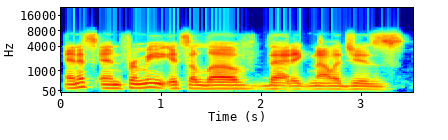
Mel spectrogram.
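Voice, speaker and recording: A man speaking as a podcast guest, earnest and reflective, often repeating affirmations softly. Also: medium pitch, a little slow, clear, resonant tone, no echo, lo-fi sound. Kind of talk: casual podcast conversation.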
